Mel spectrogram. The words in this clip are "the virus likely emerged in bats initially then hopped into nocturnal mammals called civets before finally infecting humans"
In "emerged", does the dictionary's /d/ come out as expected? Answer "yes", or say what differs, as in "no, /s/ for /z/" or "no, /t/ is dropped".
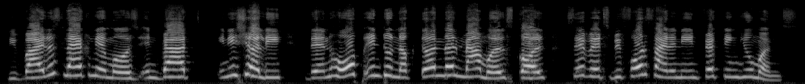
no, /d/ is dropped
